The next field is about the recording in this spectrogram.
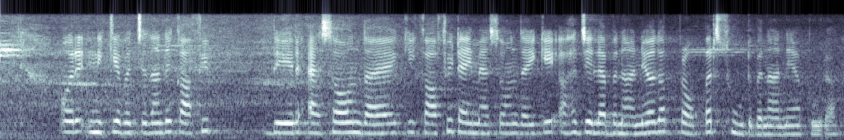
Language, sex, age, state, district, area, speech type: Dogri, female, 18-30, Jammu and Kashmir, Jammu, urban, spontaneous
